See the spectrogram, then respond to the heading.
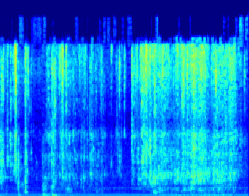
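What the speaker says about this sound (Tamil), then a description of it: "நல்லா நுர வர மாதிரி ஆற்றணுங்க." Liquid fertilizer solution poured back and forth between containers to froth it for rose plants, a close, steady trickling and splashing stream with a constant low hum underneath.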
